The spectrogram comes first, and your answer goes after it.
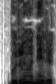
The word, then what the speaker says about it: Brunel: あるまた生のブルネルをブルーねと表記することがあるが英語読みではブルーネルとなる 2002 年 bbc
